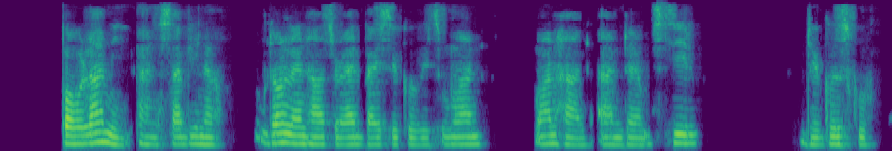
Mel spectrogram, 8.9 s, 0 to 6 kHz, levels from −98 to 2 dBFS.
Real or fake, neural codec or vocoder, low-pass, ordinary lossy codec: fake; codec, 16 kHz in and 24 kHz out, 2.2 kbps, FireRedTTS-2 codec; 5.4 kHz; AAC, 24 kbps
